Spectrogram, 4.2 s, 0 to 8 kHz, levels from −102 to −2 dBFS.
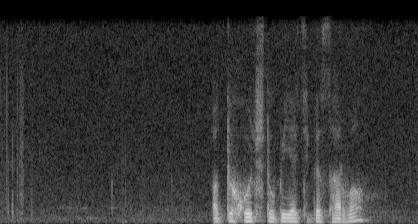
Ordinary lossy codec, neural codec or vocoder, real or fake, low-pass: AAC, 48 kbps; none; real; 7.2 kHz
